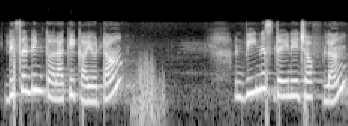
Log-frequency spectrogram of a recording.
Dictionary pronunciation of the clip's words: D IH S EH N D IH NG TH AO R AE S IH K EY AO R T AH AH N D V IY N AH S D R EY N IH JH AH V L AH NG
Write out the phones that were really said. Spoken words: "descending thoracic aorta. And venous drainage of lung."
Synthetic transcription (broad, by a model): D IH S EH N D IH NG T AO R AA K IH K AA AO T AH AH N D V IY N AH S D R EY N IH JH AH F L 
